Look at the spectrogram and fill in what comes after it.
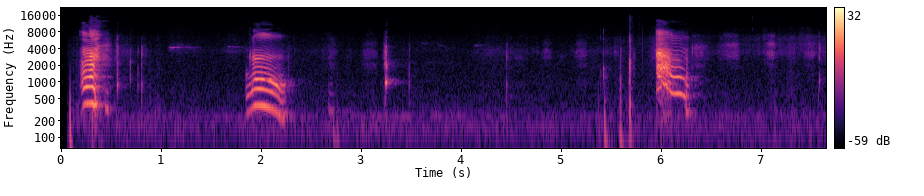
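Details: Baby babbling in short coos, broken by several small, sharp hiccups in a quiet room; hiccups.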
